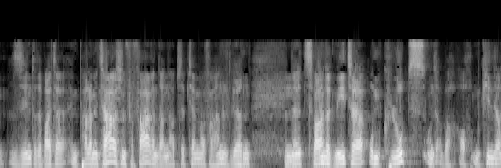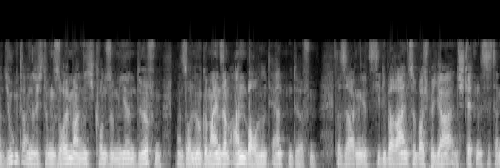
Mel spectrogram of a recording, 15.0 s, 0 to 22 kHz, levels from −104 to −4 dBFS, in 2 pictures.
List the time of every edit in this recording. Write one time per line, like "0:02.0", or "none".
0:04.3
0:10.1
0:12.5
